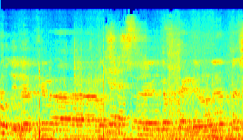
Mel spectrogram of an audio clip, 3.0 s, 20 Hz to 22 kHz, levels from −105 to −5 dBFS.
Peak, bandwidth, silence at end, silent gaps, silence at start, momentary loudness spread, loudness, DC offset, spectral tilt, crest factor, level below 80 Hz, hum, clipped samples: -6 dBFS; 16.5 kHz; 0 s; none; 0 s; 1 LU; -22 LUFS; under 0.1%; -4.5 dB/octave; 16 dB; -28 dBFS; none; under 0.1%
